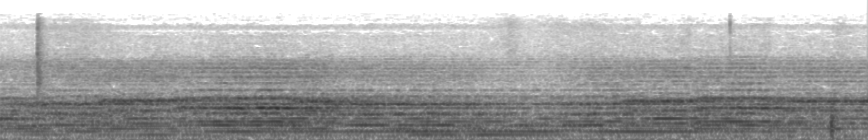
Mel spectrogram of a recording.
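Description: Choral music: a choir singing slow, long-held notes.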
